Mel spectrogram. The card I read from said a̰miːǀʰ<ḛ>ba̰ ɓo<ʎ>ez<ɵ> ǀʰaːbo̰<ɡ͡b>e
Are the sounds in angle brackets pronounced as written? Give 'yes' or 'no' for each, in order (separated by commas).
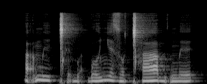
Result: yes, yes, no, no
